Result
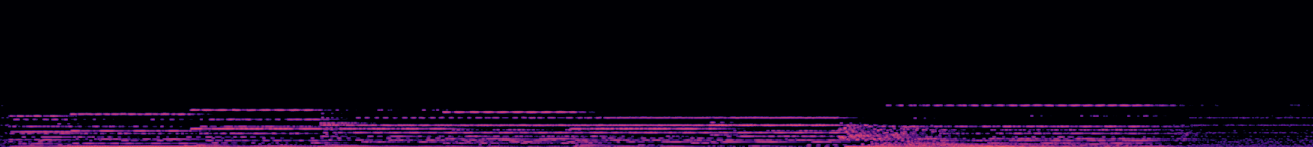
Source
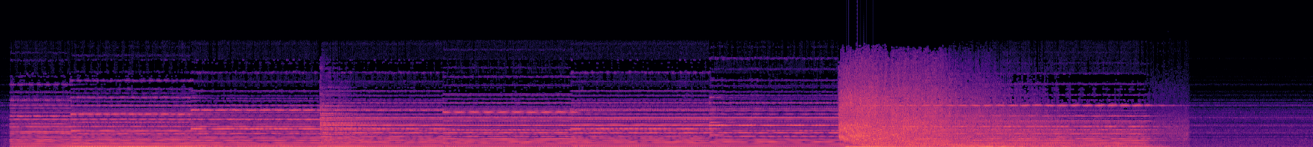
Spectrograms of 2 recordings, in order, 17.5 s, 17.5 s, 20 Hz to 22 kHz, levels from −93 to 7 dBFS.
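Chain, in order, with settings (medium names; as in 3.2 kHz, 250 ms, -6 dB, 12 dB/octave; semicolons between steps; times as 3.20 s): dynamic bell 850 Hz, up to -3 dB, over -40 dBFS, Q 4.3; loudest bins only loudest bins 8; filtered feedback delay 127 ms, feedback 32%, low-pass 2.5 kHz, level -10 dB; trim -5 dB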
